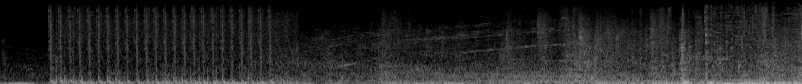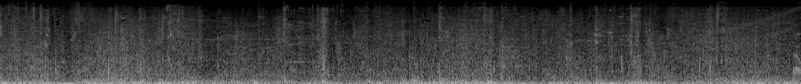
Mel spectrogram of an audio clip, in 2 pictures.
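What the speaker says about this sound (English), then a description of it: "That was a tank." Heavy gunfire and explosive blasts from a tank in the Destiny 2 game, with repeated sharp bursts over a continuous loud battle din, no talking.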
